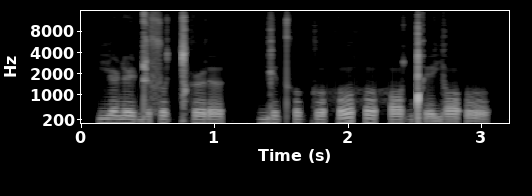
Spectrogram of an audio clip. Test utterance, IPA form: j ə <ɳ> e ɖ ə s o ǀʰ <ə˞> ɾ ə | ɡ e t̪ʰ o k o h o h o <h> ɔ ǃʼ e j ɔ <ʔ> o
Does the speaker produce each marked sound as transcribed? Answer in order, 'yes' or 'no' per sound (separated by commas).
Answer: yes, yes, yes, yes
